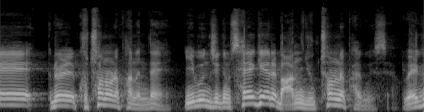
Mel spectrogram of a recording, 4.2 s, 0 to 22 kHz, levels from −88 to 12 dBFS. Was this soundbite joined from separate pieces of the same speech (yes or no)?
no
